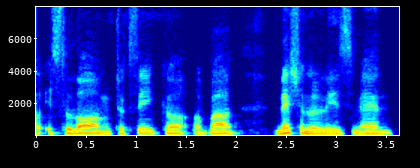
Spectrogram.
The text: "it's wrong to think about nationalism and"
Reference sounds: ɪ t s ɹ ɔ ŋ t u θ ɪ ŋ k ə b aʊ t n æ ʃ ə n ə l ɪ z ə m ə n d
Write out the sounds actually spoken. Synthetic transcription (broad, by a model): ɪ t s l ɔ ŋ t u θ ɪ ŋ k ə b aʊ t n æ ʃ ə n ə l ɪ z m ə n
